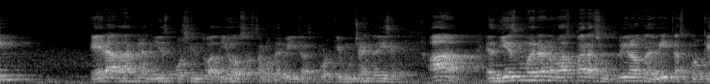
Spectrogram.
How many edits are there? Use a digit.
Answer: 0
